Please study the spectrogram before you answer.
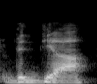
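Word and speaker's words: विद्या: So vidya the and the y pronounced separately in Sanskrit vidya and that's the one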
